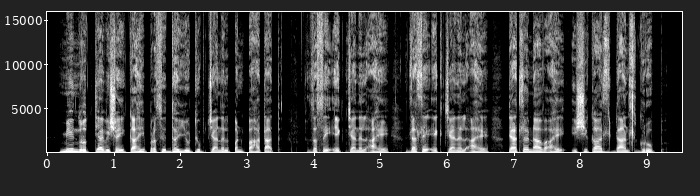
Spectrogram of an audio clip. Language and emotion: Marathi, neutral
